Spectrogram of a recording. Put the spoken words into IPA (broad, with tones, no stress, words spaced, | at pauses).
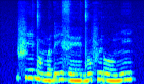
fiː˦dɔ̃˨mə˨ɗiː˧ zeː˨dɔ̃˦fɨ˧ ɾoː˨ŋĩ˦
